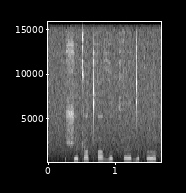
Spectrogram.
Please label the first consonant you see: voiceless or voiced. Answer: voiceless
